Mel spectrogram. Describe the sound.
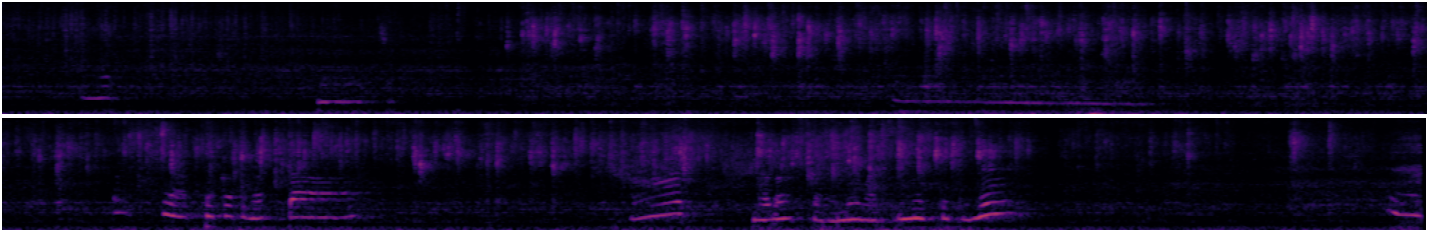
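Water pours steadily to rinse shampoo out of someone's hair. The soft, continuous splashing stays faint throughout, with brief murmurs of voice over it in the second half.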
